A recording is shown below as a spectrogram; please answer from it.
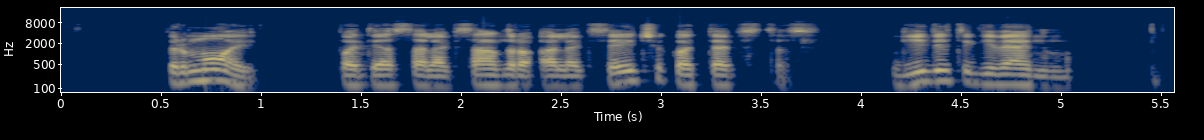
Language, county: Lithuanian, Kaunas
